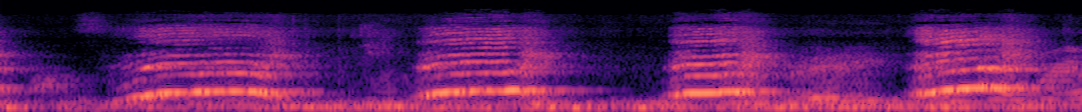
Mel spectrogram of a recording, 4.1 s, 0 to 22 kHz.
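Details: Four loud, tonal cries, each about a second long with brief gaps, from a newborn girl weighing over 9 pounds just after a fast, natural, unmedicated hospital birth of a fourth baby; newborn cry.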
